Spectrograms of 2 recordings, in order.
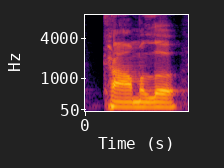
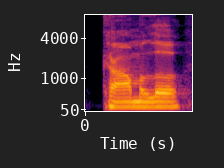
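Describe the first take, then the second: No difference in how they are said.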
